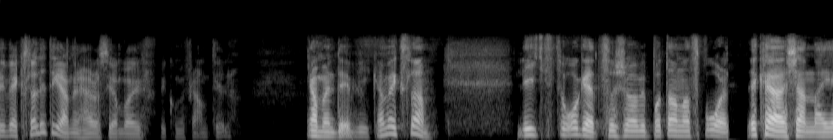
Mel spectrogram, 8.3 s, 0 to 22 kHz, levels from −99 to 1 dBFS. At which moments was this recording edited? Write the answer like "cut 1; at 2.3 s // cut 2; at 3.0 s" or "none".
cut 1; at 3.5 s // cut 2; at 7.3 s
